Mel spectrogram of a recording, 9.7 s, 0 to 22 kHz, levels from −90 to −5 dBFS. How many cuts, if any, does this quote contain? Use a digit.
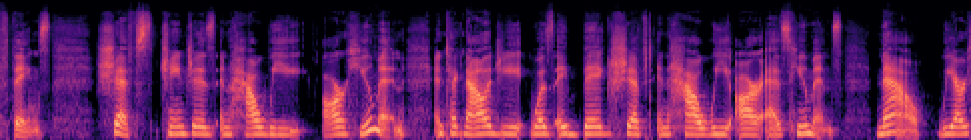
0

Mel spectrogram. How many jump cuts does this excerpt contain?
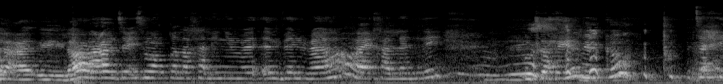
0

